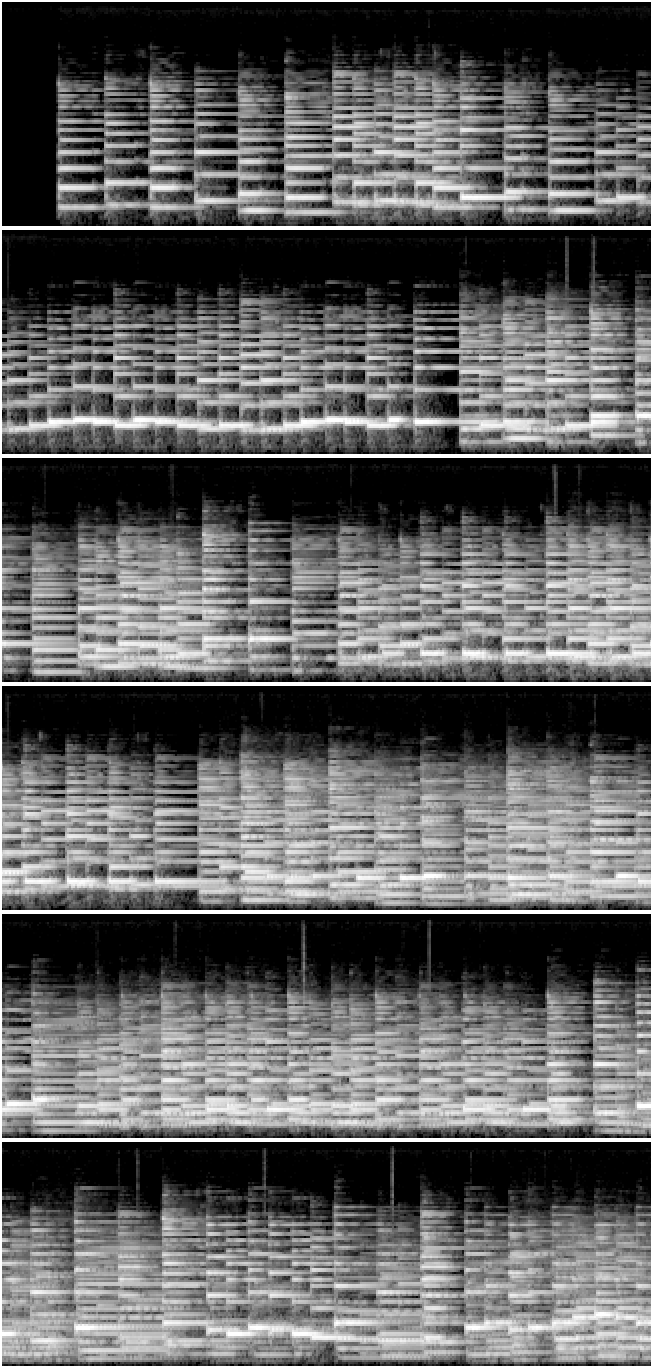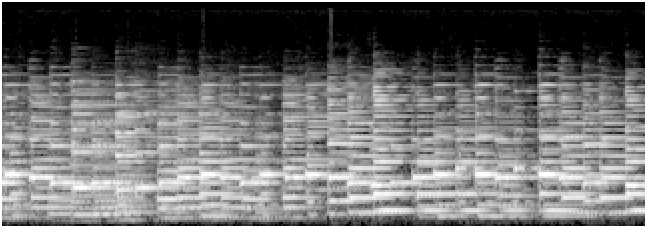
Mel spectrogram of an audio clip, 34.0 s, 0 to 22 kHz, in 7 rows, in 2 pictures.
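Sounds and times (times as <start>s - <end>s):
baroque fugue on piano: 0.0s - 34.0s.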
